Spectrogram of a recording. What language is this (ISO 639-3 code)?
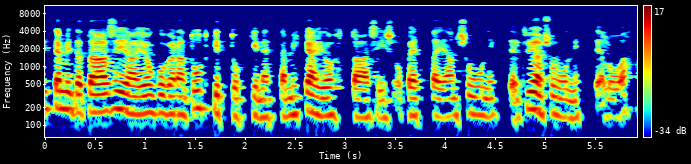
fin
